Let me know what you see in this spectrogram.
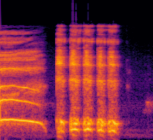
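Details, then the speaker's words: Imitated pertussis by a doctor: a long, high-pitched inspiratory whoop and a rapid run of five cough bursts, a severe coughing fit with whoop; whooping cough paroxysm. "the characteristic of pertois or whooping cough is that there is a severe coughing fit followed by an inspiratory whoop so"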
